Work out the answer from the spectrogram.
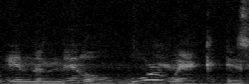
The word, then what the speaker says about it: Warwick: Obviously, we live over here, and she's like, "Oh, it's Warwick. It's Warwick. Drop the W."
